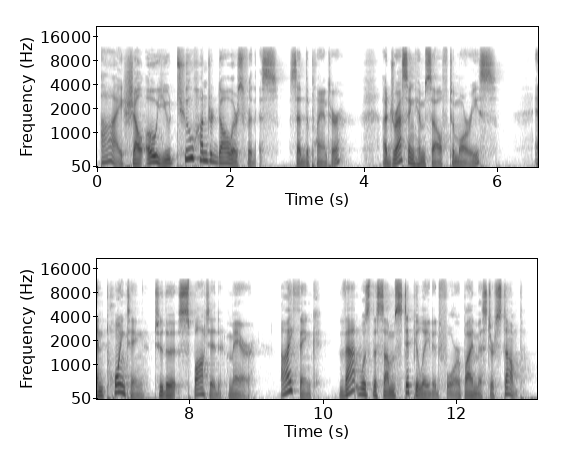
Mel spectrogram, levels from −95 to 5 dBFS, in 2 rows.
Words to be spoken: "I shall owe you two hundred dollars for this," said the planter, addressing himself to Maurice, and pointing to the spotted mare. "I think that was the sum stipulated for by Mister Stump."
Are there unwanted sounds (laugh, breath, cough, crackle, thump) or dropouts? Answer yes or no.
yes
